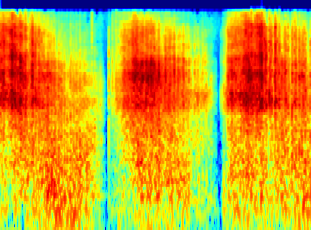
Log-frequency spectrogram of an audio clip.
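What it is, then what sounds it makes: Cork coaster being scratched. A small white carving tool scratches and traces across the rough surface of a flat, solid, round cork coaster lying on a dark surface, held by a hand with long yellow-and-black nails. It makes a dense, continuous crackling scrape with a bright hiss. The sound comes in three long strokes, each separated by a brief drop to near silence.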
